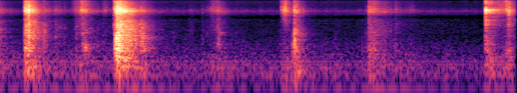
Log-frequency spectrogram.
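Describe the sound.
Tarot cards being shuffled and drawn: several sharp, papery snaps and clicks at irregular intervals, with quiet gaps between them and no talk.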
